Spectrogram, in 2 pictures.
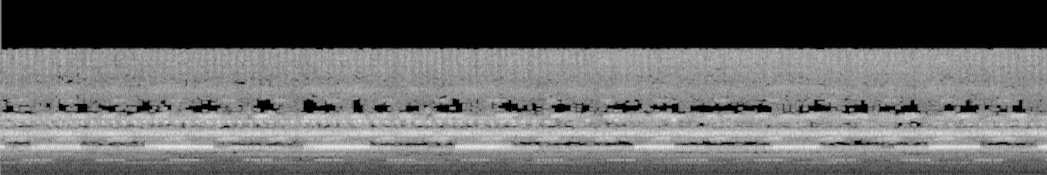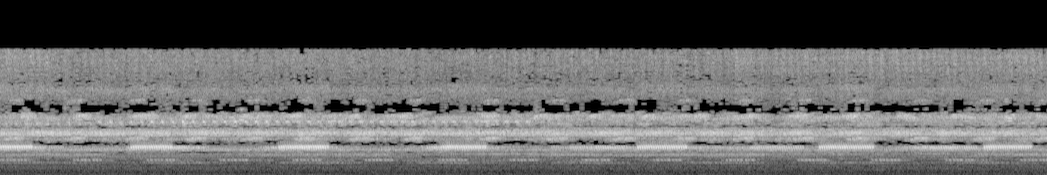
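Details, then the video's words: Evening cricket chorus in a tranquil park: shrill, unbroken high trilling punctuated by regular louder chirps about once a second, steady and even throughout, faint low background noise and nothing else clearly heard. "Cricket Sounds in a Peaceful Park"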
